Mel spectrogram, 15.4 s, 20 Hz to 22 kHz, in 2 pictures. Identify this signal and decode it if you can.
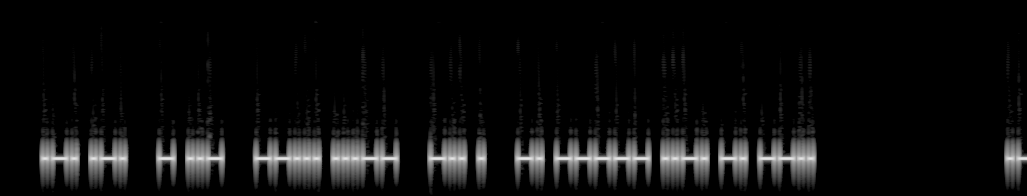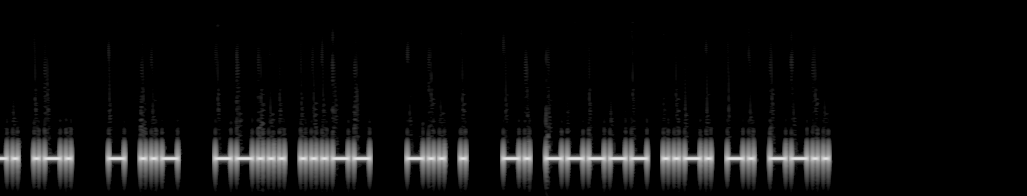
Morse code, heard as a keyed tone, about 30 wpm, 700 Hz. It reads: RR TU 73 DE N0FNZ RR TU 73 DE N0FNZ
